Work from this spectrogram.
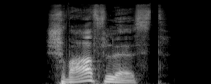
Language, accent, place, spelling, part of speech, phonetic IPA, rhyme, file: German, Germany, Berlin, schwaflest, verb, [ˈʃvaːfləst], -aːfləst, De-schwaflest.ogg
- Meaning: second-person singular subjunctive I of schwafeln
